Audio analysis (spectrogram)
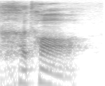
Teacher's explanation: you kind of make that guttural sound in the back of your throat like you're trying to spit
